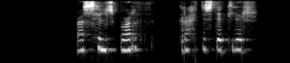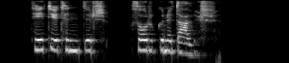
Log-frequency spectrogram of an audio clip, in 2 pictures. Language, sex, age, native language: Icelandic, female, 20-29, Icelandic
